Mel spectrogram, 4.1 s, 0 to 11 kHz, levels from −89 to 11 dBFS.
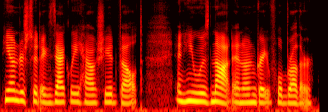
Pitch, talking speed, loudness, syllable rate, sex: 200 Hz, 205 wpm, -20 LUFS, 6.3 syllables/s, female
